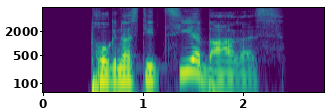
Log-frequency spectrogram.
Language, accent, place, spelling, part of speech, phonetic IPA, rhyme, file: German, Germany, Berlin, prognostizierbares, adjective, [pʁoɡnɔstiˈt͡siːɐ̯baːʁəs], -iːɐ̯baːʁəs, De-prognostizierbares.ogg
- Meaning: strong/mixed nominative/accusative neuter singular of prognostizierbar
